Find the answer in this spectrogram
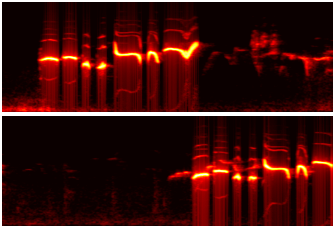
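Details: Wild Oriental magpie-robin in forest, singing to spur others of its kind into song: a rapid string of clear whistled notes stepping up and down, a pause with soft twitters, then the phrase repeats.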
